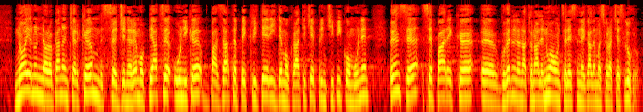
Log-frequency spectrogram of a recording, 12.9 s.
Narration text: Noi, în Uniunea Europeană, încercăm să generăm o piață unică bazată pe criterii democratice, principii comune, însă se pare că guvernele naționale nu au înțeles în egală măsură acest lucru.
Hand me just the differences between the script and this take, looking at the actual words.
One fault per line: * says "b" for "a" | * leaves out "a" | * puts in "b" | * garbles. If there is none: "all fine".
all fine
